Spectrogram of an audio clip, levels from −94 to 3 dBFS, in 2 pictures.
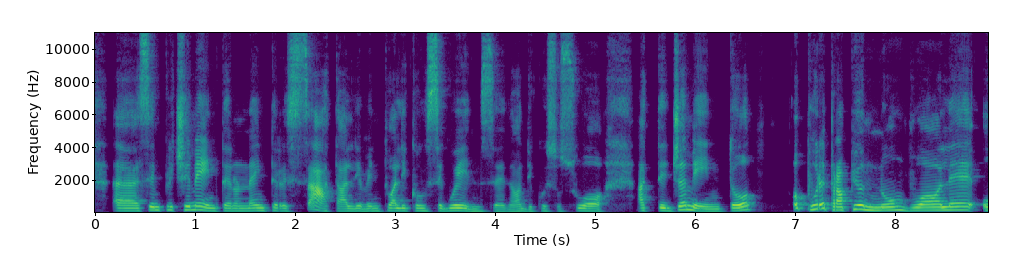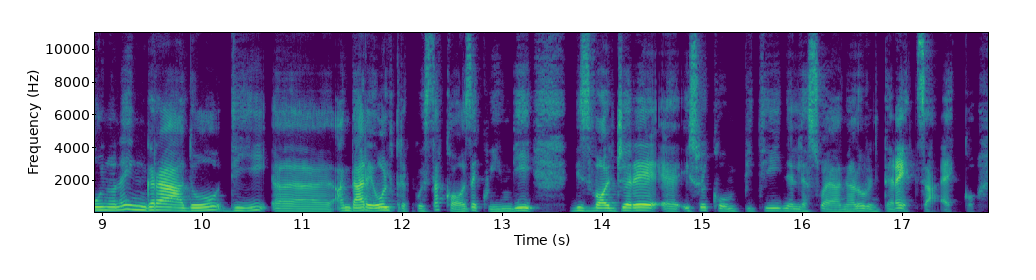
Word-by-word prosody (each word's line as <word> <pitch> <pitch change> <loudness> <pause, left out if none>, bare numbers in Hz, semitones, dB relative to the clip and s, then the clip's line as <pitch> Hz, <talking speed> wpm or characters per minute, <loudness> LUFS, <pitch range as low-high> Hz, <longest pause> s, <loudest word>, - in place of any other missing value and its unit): ehm, 155 -1 -2
semplicemente 190 -2 0
non 145 0 -5
è - - -3
interessata 150 -3 -1
alle 140 +1 -3
eventuali 145 +2 -3
conseguenze 150 -3 -1 0.2
no, 125 +2 -8
di 130 -2 -11
questo 135 -1 -12
suo 145 +1 -1 0.3
atteggiamento, 165 - +1 0.4
oppure 260 +5 +3
proprio 195 +5 +4
non 185 +1 +1
vuole 185 +4 +2
,o 190 0 +2
non 190 0 +1
è - - +2
in 225 -4 +3
grado 185 0 +5
di, 165 +6 -6
ehm, 135 -3 -5
andare 170 0 +3
oltre 180 -4 +2
questa 145 +10 -6
cosa 135 - -4
e - - -11
quindi 140 +6 -3 0.4
di 170 +3 -5
svolgere, 170 +3 +4
ehm, 140 -1 -5
i - - -7
suoi 180 +1 -4
compiti, 140 +2 -7
nella 135 -3 -6
sua 125 -1 -4
nella 130 +1 -7
loro 145 0 -3
interezza, 120 -1 0
ecco. - - -11
160 Hz, 140 wpm, -21 LUFS, 140-185 Hz, 0.4 s, grado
